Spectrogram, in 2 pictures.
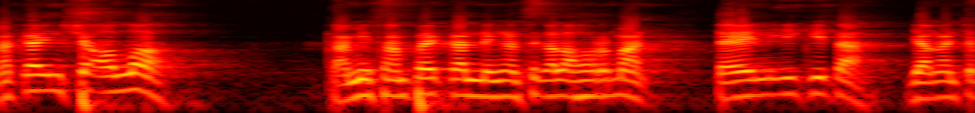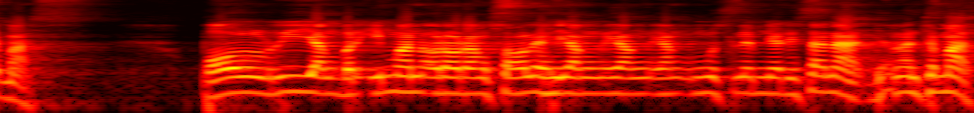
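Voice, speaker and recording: Against a quiet background, a man talks at a fairly quick pace with a high pitch. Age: 40s. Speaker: Islamic preacher. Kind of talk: sermon. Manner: animated. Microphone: handheld.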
